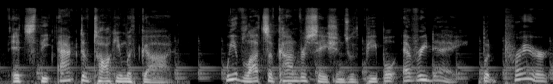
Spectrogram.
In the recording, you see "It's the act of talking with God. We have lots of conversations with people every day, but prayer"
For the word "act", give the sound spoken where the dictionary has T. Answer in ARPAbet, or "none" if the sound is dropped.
T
